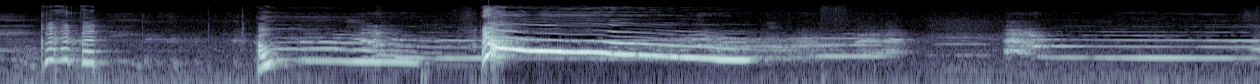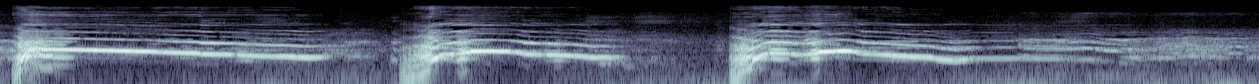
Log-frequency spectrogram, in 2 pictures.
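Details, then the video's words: Miniature Pinscher mix dog answering a Basenji yodel recording with repeated howls: about six tonal wails, several opening with a sudden rising yip and gliding down, spaced roughly two to three seconds apart. "MinPin mix howling in response to best Basenji yodel singing"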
